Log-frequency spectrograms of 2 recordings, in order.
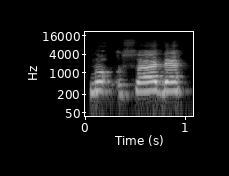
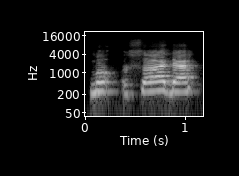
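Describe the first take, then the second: The two takes are said the same way.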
